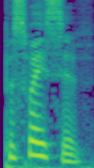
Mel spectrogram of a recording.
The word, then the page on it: persuasive: anglais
